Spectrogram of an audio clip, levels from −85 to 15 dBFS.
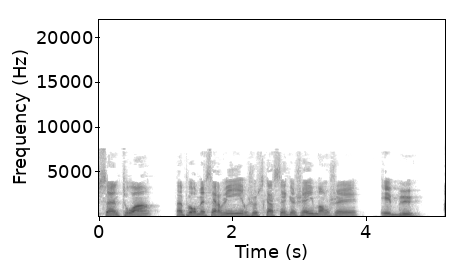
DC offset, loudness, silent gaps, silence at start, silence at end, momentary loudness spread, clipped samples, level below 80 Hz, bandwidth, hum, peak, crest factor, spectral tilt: under 0.1%; -27 LUFS; none; 0 s; 0.4 s; 9 LU; under 0.1%; -62 dBFS; 8 kHz; none; -10 dBFS; 18 dB; -6 dB/octave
